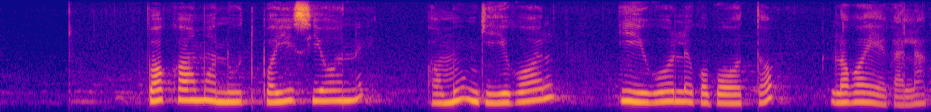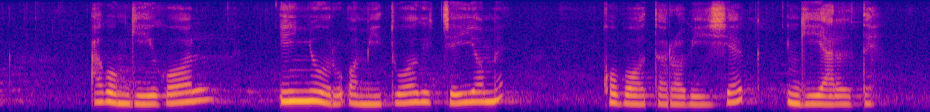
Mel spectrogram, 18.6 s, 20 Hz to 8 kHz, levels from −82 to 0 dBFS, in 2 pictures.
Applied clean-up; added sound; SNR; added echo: none; none; none; none.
